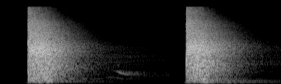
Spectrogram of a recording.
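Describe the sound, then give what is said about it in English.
Two sharp, loud explosive cracks as colourless, oily nitroglycerine detonates when struck by a hammer, about a second and a half apart. Each bang hits instantly and rings down over most of a second, with no talking. “What happened then was a process called detonation, and it proceeds through a shockwave.”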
